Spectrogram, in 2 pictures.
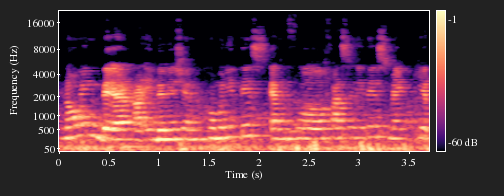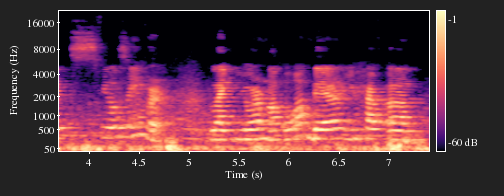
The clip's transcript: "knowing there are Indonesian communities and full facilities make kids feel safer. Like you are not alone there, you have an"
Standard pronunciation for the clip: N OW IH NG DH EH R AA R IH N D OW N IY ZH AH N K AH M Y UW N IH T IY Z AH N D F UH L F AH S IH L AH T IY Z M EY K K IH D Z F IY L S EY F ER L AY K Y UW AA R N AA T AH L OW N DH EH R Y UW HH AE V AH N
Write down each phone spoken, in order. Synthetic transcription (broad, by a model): N OW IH NG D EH R AA R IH N D OW N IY SH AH N K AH M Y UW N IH T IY S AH N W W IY L F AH S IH L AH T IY S M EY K K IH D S F IY L S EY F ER L AY K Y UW AA R N AA T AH OW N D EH R Y UW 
